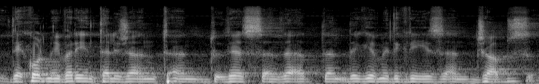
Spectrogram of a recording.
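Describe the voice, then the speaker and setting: A man with an Arabic accent and medium pitch speaks at a fairly slow pace, with audible room echo and noticeable background noise. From Palestine (Jerusalem). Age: 80s+. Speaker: educator. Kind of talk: conference talk. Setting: stage with audience. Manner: halting.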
